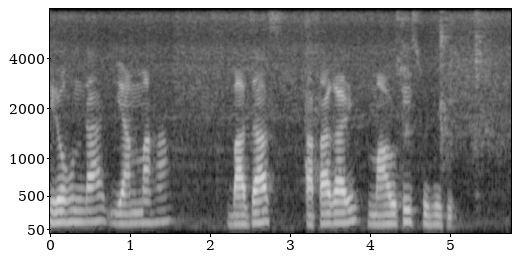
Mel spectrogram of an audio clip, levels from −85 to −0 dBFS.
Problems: constant background noise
